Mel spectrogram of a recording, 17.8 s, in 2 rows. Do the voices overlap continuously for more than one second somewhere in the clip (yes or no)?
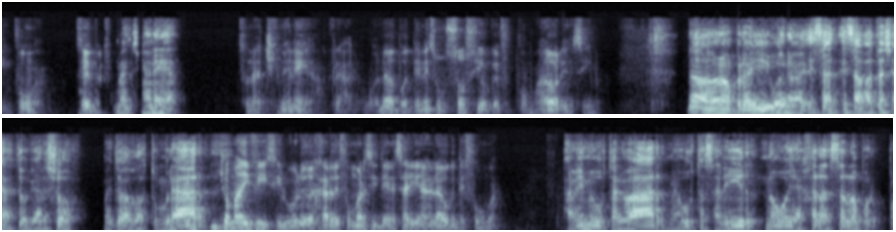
no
